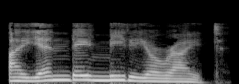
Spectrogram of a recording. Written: allendemeteorite

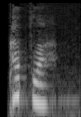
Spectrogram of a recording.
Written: coupla

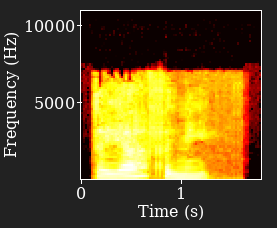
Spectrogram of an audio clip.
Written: diaphony

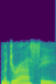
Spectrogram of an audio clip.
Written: Madrasi

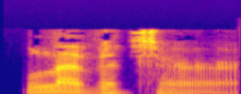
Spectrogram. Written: leviter

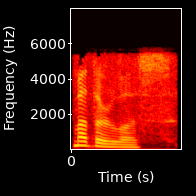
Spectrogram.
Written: motherless

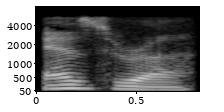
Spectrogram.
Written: Ezra

